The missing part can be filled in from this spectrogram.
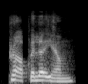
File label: "Propylaeum", Indian; Dictionary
